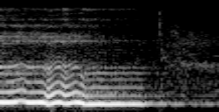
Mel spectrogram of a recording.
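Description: A single voice chanting Vietnamese verse holds out the last note of a line, with a wavering turn in the pitch about half a second in. It then fades away about a second and a half in.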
